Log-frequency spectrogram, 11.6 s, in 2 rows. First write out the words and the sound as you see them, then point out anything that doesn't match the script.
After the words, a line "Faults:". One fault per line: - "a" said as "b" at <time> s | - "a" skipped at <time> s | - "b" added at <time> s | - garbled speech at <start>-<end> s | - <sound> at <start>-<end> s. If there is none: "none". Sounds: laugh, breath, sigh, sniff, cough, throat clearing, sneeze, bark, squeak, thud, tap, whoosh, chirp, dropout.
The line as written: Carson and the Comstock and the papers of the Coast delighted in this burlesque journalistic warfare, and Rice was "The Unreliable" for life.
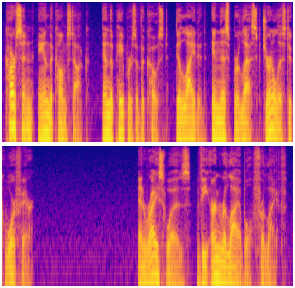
Carson and the Comstock and the papers of the Coast delighted in this burlesque journalistic warfare, and Rice was "The Unreliable" for life.
Faults:
none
